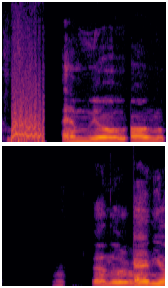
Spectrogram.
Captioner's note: disc scratch; struggling to pronounce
